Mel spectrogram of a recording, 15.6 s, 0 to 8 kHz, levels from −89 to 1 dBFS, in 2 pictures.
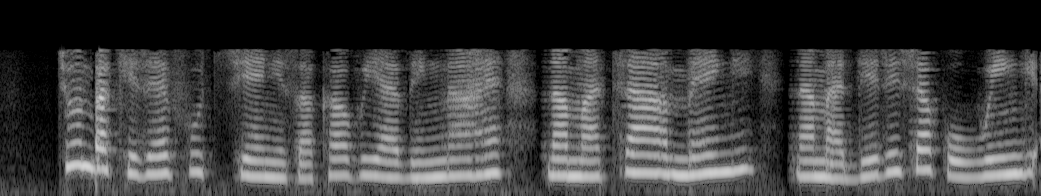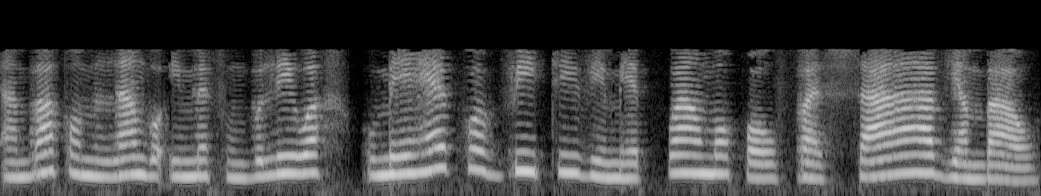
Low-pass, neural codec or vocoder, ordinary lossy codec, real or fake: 7.2 kHz; codec, 16 kHz, 0.2 kbps, FocalCodec; AAC, 16 kbps; fake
